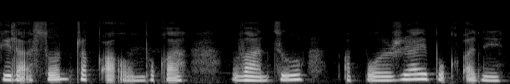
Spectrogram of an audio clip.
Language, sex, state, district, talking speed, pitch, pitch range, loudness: Mizo, female, Mizoram, Aizawl, 175 wpm, 195 Hz, 180-215 Hz, -19 LUFS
